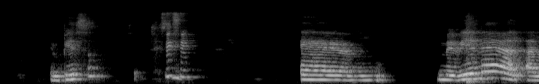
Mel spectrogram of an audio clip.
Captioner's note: speaking Spanish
